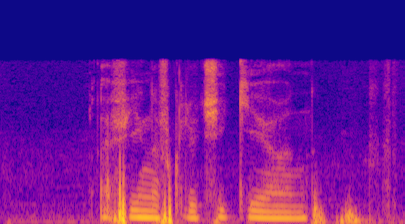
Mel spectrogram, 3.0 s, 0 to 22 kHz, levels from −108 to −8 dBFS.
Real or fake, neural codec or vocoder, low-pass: real; none; 7.2 kHz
